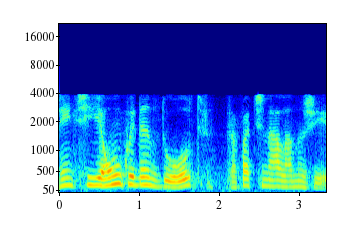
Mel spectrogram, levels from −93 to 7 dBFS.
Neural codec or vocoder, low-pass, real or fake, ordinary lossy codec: codec, 16 kHz, 0.7 kbps, FocalCodec; 7.2 kHz; fake; AAC, 16 kbps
